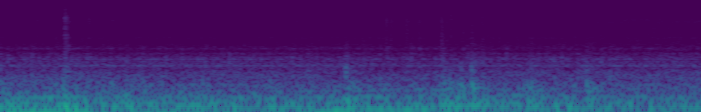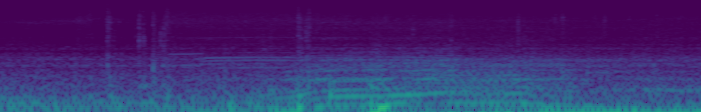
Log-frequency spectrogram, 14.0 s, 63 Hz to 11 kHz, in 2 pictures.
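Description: Low engine rumble of a stage 2 MKV Jetta 2.0 TSI heard from inside its cabin while idling and creeping forward in line. From about ten seconds in a louder, steadier engine note comes up.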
